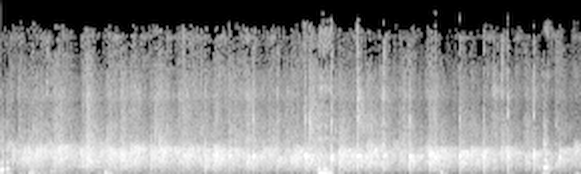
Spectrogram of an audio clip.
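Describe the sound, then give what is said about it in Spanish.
An audience at a book presentation applauds steadily for about six seconds, a dense, even wash of many hands clapping at a fairly loud level, with faint voices mixed in underneath. “Un aplauso.”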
